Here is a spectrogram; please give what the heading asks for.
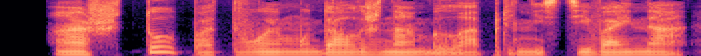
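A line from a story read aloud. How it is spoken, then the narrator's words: Plain. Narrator (Russian): сказала ему Селина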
